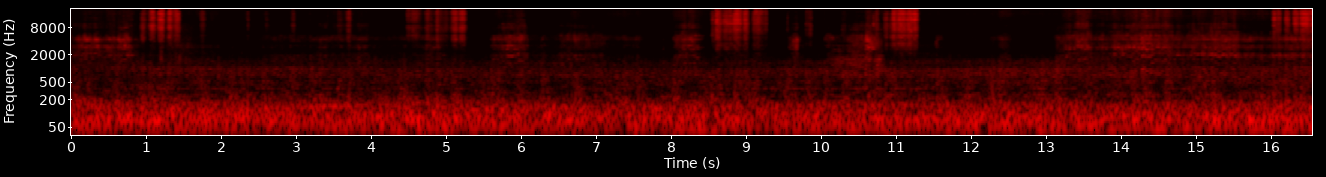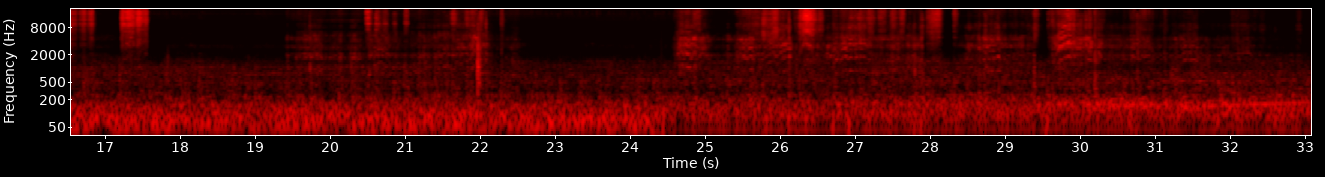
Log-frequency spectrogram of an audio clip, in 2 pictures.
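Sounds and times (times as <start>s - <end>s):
steady low rumble: 14.6s - 25.4s.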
